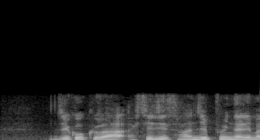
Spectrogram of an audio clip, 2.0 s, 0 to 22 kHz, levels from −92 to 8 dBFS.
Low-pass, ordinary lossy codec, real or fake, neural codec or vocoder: 7.2 kHz; none; real; none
